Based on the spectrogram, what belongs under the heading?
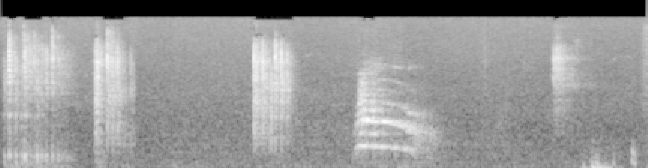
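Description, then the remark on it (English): A dog, locked in the room with its owner, barks once, a short harmonic yelp that bends downward, among scattered clattering clicks and knocks; no one speaks. “I'm apologizing for my dog. I've got him locked up here with me.”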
